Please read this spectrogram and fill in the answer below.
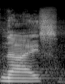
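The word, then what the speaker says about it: gneiss: that's a nice rock It's pronounced nice yes it is again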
